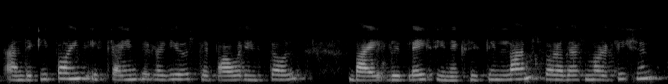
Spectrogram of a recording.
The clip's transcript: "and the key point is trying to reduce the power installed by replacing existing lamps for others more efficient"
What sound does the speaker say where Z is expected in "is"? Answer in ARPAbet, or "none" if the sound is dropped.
S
